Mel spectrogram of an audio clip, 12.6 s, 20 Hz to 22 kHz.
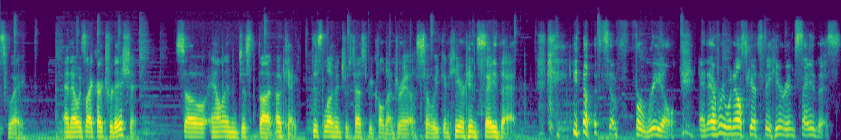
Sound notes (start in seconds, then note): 8.1 laughing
